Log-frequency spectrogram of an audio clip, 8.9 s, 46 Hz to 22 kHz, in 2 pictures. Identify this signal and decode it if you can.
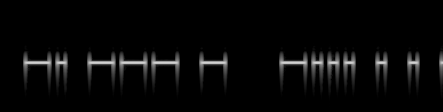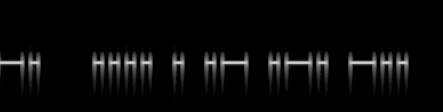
Morse code, heard as a keyed tone, about 16 wpm, 700 Hz. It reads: NOT BEEN HEARD
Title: Sentences from Top 1600 Words 15wpm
